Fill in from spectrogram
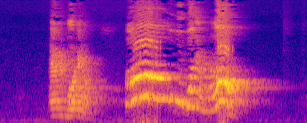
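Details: Pet African grey parrot speaking indoors: a short raspy word followed by two longer tonal, whistled, speech-like phrases with a rising-then-falling contour, and no other sounds.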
